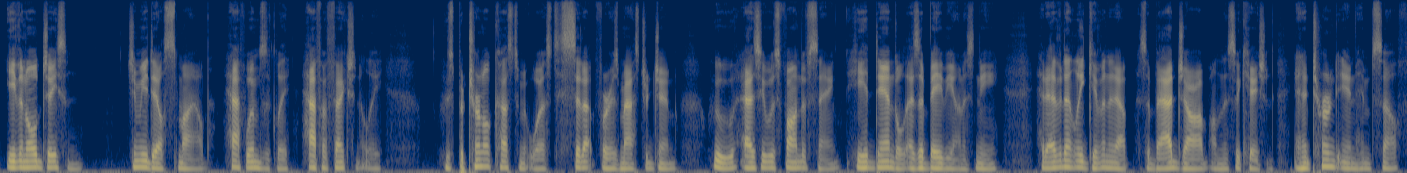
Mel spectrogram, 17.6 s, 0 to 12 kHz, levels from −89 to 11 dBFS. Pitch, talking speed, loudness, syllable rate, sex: 105 Hz, 180 wpm, -24 LUFS, 5.8 syllables/s, male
